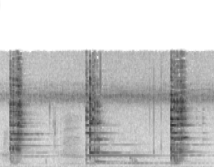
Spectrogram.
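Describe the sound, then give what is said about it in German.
Three bright clinks of glasses touching in a toast, spaced about a second apart, each leaving a clear ringing tone that lingers and fades. Fairly crisp, with no talking. “Na, und normalerweise würde ich mal sagen Prost.”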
